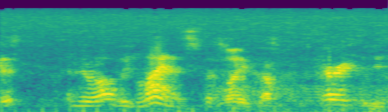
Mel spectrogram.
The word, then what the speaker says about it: Linnet: and there were always Linnets. But the parish that he's in now and the parish before, we've been calling him Father Linnet. Just think of a line on the page.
